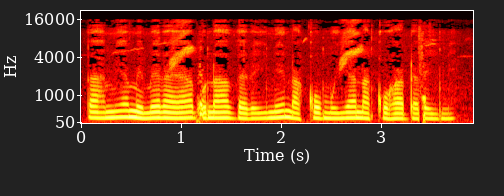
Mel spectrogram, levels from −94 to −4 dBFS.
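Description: Damaged data in a compressed stream appears twice in this speech, from 1.11 to 1.22 s and again from 3.33 to 3.44 s, each lasting about a tenth of a second. In both places the encoded bytes are corrupted, so the decoder misinterprets or discards those frames, loses its place in the bitstream and hunts for the next valid frame header. The result is a brief chirp, squawk, click or short hole cutting into the speech.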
